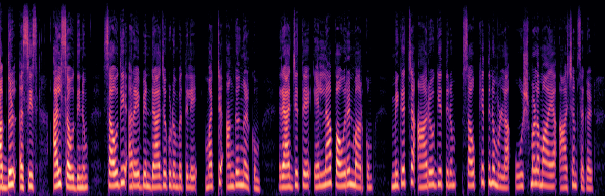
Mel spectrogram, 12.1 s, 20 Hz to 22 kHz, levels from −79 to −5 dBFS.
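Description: From the very start to 0.22 s, just before "അസീസ് അൽ സൗദിനും സൗദി", the speech carries a harsh, crackling edge typical of microphone overload. The input was likely set too high, driving peaks roughly 4 dB past the converter's limit so their tops are sheared off, with around 2 percent of samples flattened. On a waveform the loudest cycles show flat plateaus where they were cut off. A spectrogram shows smeared broadband energy reaching into the upper kHz range at those moments.

At 1.02 s, just before "അൽ സൗദിനും സൗദി അറേബ്യൻ", the microphone volume is stepped down. Voice and background together drop by about 4 dB in one instant, likely because the call software reacted to the earlier clipping by lowering the device's input level. The waveform envelope shows an abrupt downward step rather than a gradual fade, and the spectrogram turns uniformly dimmer across all frequencies from that point, with no change in its spectral shape.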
